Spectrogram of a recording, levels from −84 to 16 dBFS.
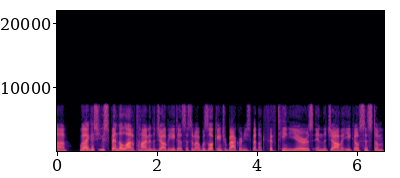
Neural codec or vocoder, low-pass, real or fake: codec, 16 kHz in and 24 kHz out, 0.4 kbps, LongCat-Audio-Codec, two codebook decoder; 7.2 kHz; fake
